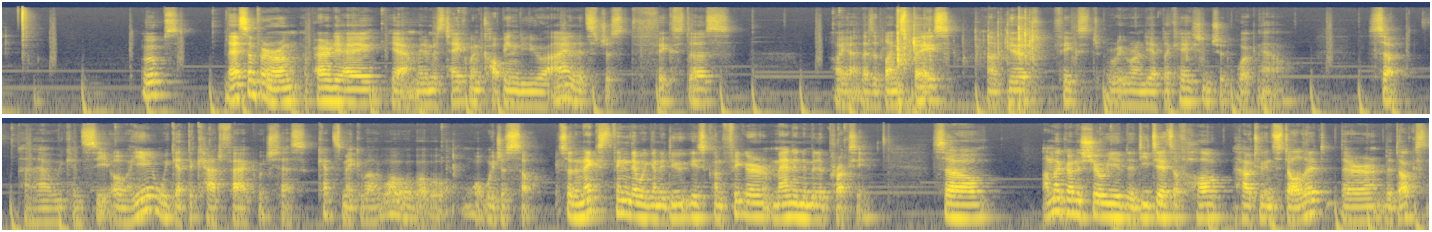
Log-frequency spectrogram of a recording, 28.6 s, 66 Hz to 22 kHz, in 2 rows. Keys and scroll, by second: 9.6 super+s, 10.2 ctrl+shift+r.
